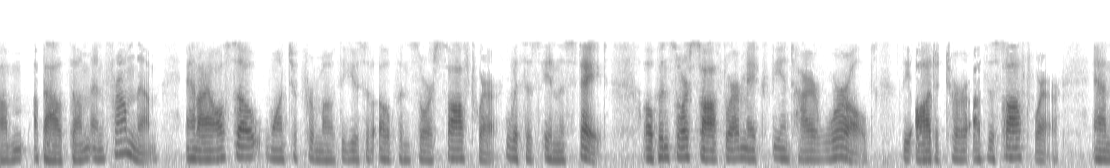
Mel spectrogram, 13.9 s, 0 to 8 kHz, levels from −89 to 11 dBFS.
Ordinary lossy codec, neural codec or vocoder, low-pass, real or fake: AAC, 16 kbps; none; 7.2 kHz; real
